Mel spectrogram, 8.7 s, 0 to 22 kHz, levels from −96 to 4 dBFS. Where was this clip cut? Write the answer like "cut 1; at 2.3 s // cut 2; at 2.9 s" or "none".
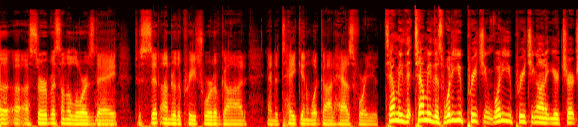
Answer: cut 1; at 5.6 s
